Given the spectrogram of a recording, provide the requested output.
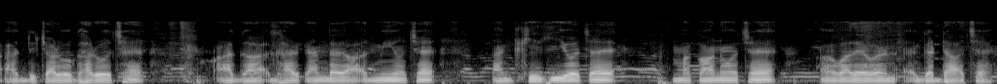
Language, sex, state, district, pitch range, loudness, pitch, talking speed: Maithili, male, Bihar, Begusarai, 90-105 Hz, -19 LUFS, 95 Hz, 140 wpm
